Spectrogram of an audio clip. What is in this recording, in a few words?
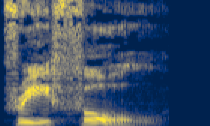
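"free fall", British English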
